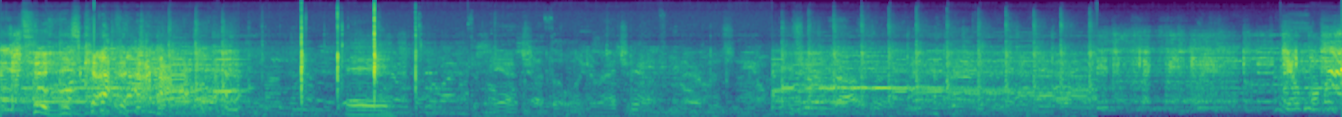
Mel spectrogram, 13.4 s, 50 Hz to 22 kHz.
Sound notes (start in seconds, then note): 2.9 hammering; 7.6 music on radio; 13.2 people laughing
